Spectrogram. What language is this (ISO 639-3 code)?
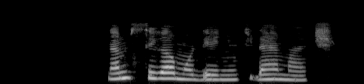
dav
